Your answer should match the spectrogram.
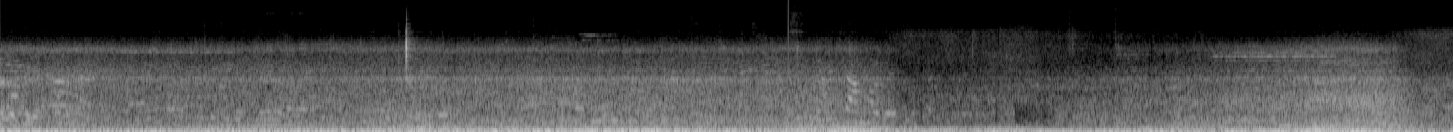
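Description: City street ambience: a steady low rumble of traffic, with snatches of passers-by talking now and then.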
